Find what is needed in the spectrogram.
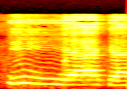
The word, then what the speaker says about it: إياك: cái chữ iyya iyya chúng ta phải đọc chữ y nó nặng một chút ờ, à, nó phải là iyya bình thường mà iyyaka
